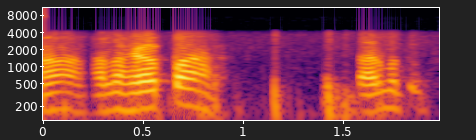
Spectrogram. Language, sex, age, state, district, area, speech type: Kannada, male, 30-45, Karnataka, Belgaum, rural, conversation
